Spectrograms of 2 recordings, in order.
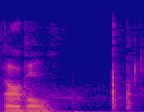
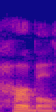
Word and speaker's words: herbal: Like for example, if I want to do herbal or erbal since these are early English books and they pronounce the h and run that search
